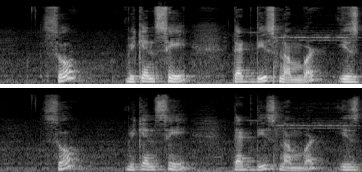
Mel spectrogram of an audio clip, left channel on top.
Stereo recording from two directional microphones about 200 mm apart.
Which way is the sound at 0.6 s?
40° left (ahead or behind).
